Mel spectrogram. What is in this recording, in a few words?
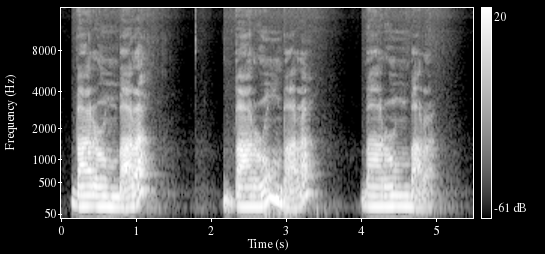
"barrumbarra", Dhurga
